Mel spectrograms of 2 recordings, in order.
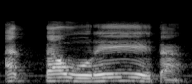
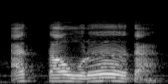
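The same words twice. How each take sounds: First: The vowel after r sounds close to e. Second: The vowel after r is halfway toward e. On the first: "condong ke arah kasrah... bunyi re" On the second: "berada di pertengahan antara baris fathah dengan baris bawah"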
